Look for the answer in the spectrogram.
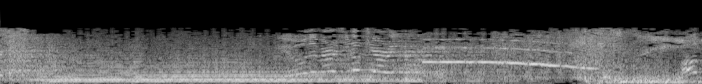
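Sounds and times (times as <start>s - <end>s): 
sustained horn-like tones: 0.2s - 6.8s
huge crowd of extras cheering: 3.7s - 6.4s
rising, falling whistle: 4.1s - 6.8s.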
